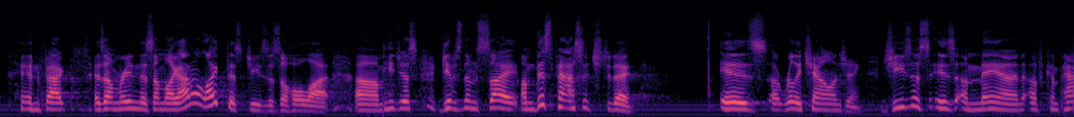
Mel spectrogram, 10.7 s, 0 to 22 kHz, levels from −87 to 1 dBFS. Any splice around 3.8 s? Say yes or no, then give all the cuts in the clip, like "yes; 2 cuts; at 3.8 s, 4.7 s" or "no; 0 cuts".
yes; 3 cuts; at 3.8 s, 5.2 s, 8.8 s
